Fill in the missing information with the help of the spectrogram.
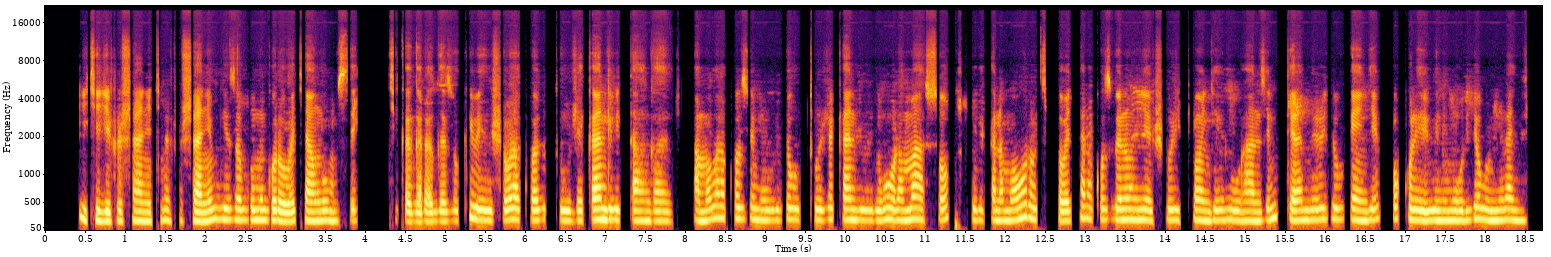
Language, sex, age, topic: Kinyarwanda, female, 25-35, education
